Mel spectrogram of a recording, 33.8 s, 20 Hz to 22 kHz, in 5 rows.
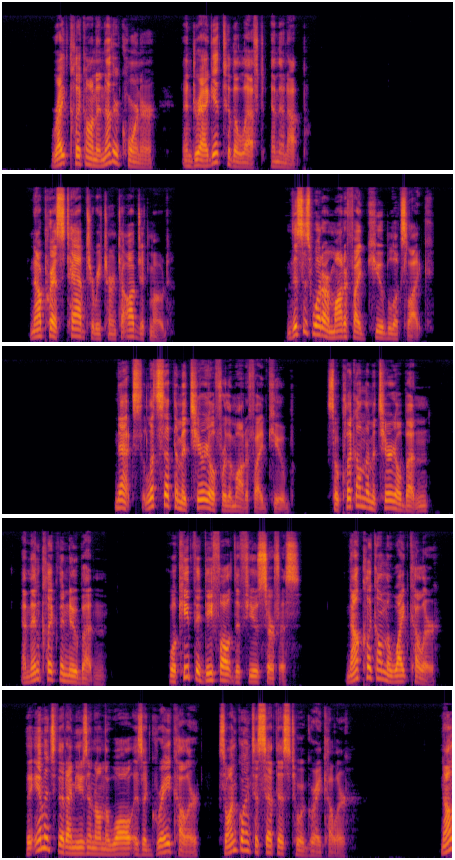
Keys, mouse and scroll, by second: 1.6 right click, 3.1 click, 4.9 click, 8.1 Tab, 11.0 middle click, 18.9 click, 20.9 click, 26.6 click.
